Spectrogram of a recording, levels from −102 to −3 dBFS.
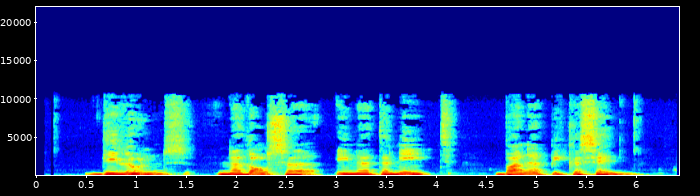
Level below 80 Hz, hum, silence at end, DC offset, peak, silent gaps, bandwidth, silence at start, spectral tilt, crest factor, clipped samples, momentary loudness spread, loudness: -50 dBFS; none; 0.4 s; under 0.1%; -4 dBFS; none; 10.5 kHz; 0.5 s; -7 dB/octave; 14 dB; under 0.1%; 16 LU; -19 LUFS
